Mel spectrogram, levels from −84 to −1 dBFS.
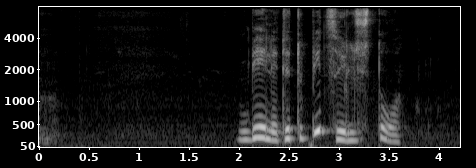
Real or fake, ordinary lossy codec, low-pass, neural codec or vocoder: real; none; none; none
